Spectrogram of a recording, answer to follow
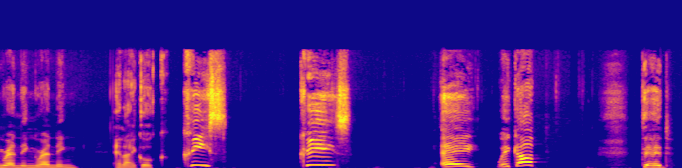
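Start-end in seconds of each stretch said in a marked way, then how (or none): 1.8-5.4 high frantic cry to wake him; frantic calling. Acted. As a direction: call out in high-pitched panic. Calling to her dead friend.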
